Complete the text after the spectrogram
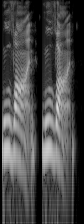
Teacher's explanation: with stress on the particle on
